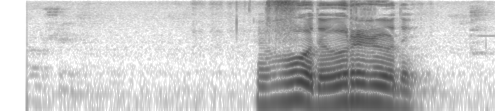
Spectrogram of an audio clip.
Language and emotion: Russian, angry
